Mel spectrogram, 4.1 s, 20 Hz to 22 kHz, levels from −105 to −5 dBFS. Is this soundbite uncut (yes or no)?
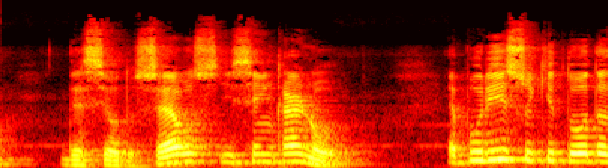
yes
